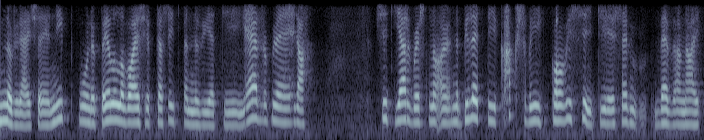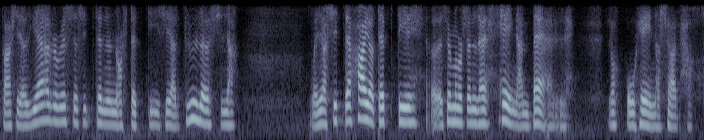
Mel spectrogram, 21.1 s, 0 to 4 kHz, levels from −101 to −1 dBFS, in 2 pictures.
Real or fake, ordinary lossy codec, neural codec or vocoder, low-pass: fake; none; codec, 16 kHz in and 24 kHz out, 0.6 kbps, FocalCodec, streaming, 2048 codes; 3.6 kHz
